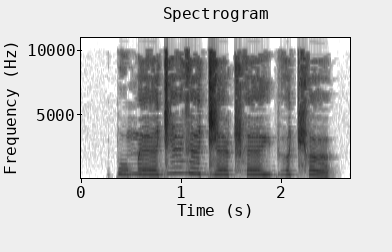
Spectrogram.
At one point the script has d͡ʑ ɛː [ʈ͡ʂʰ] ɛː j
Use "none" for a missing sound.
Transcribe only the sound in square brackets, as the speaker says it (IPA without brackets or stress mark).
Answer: ʈ͡ʂʰ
